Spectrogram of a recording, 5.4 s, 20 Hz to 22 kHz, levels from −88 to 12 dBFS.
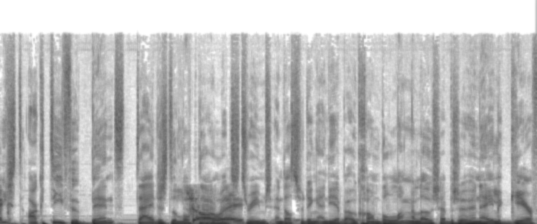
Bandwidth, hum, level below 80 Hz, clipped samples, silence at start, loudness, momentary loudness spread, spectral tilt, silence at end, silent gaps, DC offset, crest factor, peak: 19.5 kHz; none; -24 dBFS; under 0.1%; 0 s; -13 LUFS; 4 LU; -5.5 dB/octave; 0 s; none; under 0.1%; 12 dB; 0 dBFS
